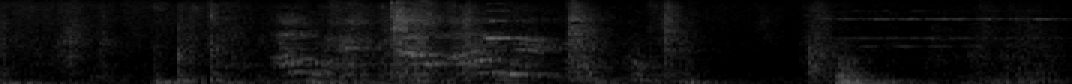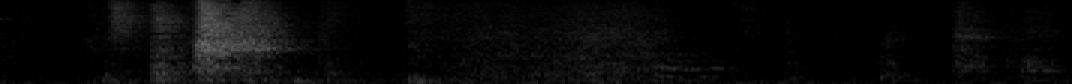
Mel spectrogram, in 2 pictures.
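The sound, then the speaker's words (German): A few thumps and clunks, like a door being opened or shut, mixed with background voices and a brief high electronic tone in the middle. “Wir haben doch noch eine Tür. Hier ist eine Tür.”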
